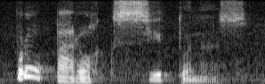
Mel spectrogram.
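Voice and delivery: "Proparoxítonas" slowly spelled out, weight on XÍ; stressed XÍ. Shown as a demonstration. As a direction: draw out "Proparoxítonas" for the class. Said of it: "Todas são acentuadas". ("Proparoxítonas" devagar, com XÍ tônico)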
